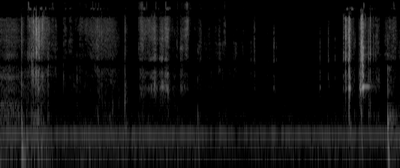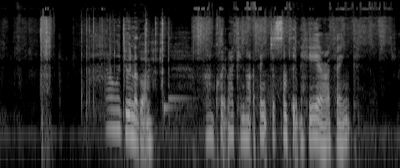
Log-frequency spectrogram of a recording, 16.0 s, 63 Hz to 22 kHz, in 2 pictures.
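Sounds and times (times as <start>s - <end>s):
paper scratching and rustling: 14.6s - 16.0s.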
